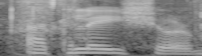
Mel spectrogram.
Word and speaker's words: athleisure: Pues el término acuñado para esta tendencia o esta manera de vestir es athleisure. – Athleisure, vale.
